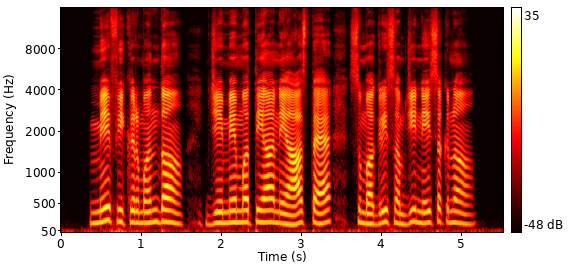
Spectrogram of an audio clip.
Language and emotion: Dogri, fearful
